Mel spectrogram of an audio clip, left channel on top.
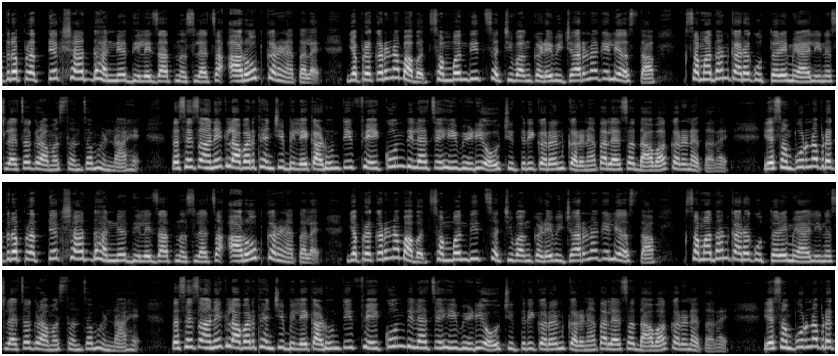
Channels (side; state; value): both; normal; correlation 0.87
